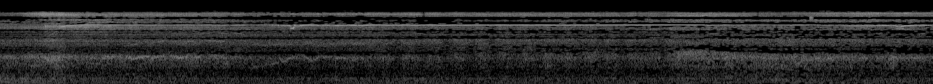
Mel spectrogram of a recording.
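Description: Steady high-pitched whine with a water hiss from an ultrasonic dental scaler during deep scaling.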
